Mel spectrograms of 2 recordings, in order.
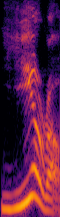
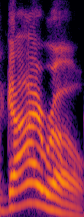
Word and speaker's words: gyro: the gyro Supreme suddenly the lady behind me chimes in it's pronounced Euro then the fella behind her says it's a gyro I turn my back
